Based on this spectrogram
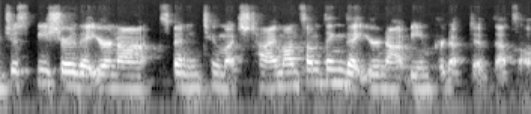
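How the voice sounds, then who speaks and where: At a medium pitch, a woman speaks with fairly even intonation. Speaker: coaching team leader hosting training call. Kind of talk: online team training call. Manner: fast.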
